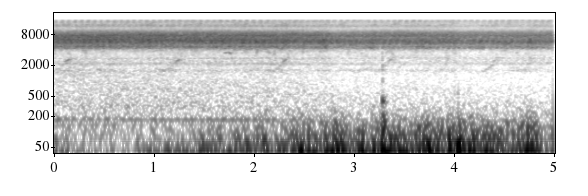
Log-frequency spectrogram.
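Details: Continuous shrill sizzle from a large brown cicada perched on a tree in midsummer, constant in loudness, with a soft low rumble and a brief faint chirp.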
